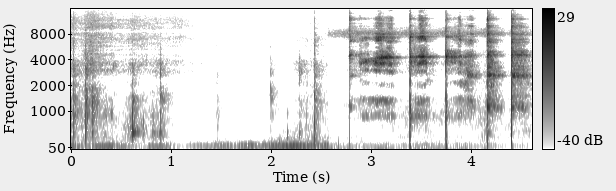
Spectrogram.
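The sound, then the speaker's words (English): Metal clinks as sugar goes into a pot of cream: soft scraping and taps give way to a quick run of many sharp, bright strikes of a utensil against the pot. “So in goes the sugar.”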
